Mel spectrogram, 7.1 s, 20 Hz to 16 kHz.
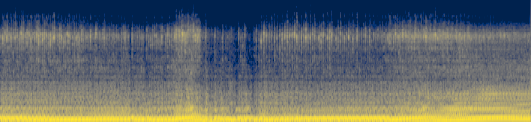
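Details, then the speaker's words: $350 rallycross car revving and settling with a loud deep note after exhaust work, a faint puffing tick from a small exhaust leak still present somewhere. "so yes as you can hear I still have a little bit of an exhaust leak somewhere that I need to fix it so got that sound to it"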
